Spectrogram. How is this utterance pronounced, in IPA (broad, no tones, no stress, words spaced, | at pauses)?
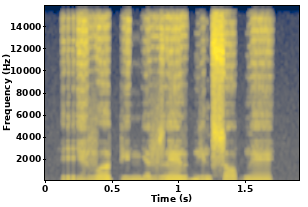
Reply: rʲa̤vɤ pʲɔ̤nʲa̰vlɛ̃v bʲãɡsɔ bɛ̃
